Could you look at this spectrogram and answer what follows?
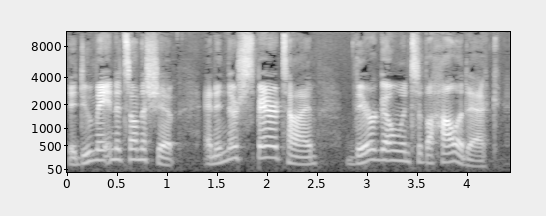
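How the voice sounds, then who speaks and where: A man co-hosting a casual podcast, playfully pitching ideas and laughing along. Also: big pitch swings, normal speed, pushed and bright. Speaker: podcast co-host. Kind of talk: casual chat.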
